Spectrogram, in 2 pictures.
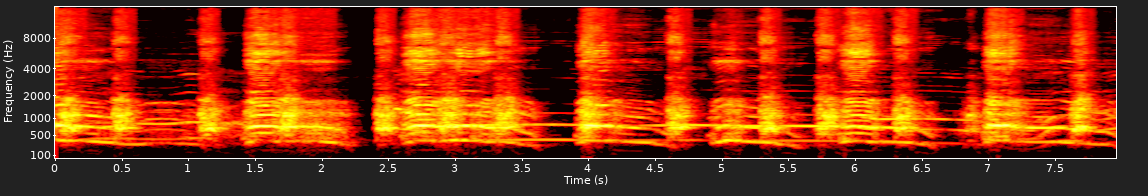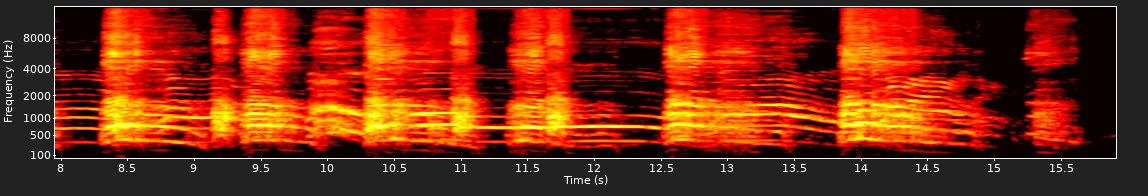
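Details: Three dogs, a Husky, a Basset Hound and a small dog, howling as a group while their dinner is made; broken chorus of wavering howls, yips and short bursts repeating about every second, voices overlapping.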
